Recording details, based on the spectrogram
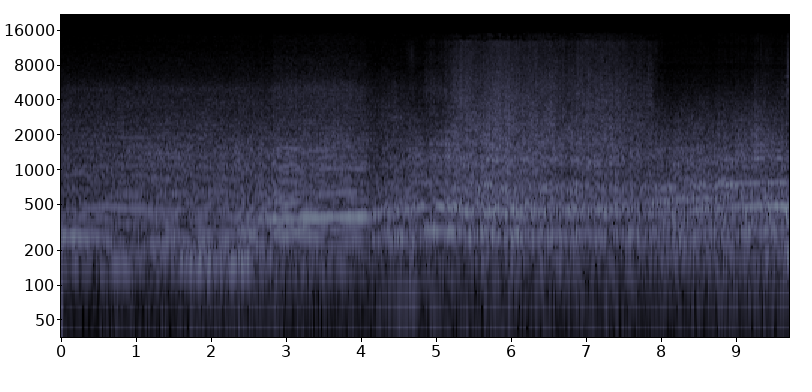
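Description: NASCAR stock cars race at the 2012 Sylvania 300 with a loud, continuous engine roar. Pitch shifts rise and fall as the cars accelerate and pass.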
